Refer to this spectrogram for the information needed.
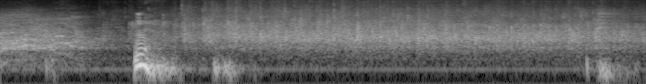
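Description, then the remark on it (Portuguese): An audience breaks into loud, sustained applause for Jesus after a brief moment of murmuring, the dense clapping continuing steadily to the end with a few voices calling out over it. “Quando você der uma salva de palmas, Jesus dá com vontade.”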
